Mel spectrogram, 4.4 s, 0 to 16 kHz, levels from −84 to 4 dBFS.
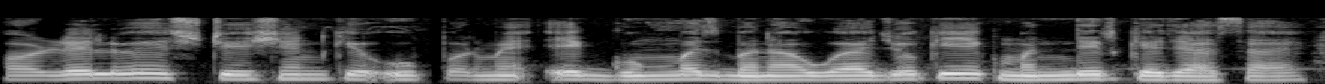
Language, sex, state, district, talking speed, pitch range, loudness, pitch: Hindi, male, Jharkhand, Deoghar, 230 wpm, 130-150 Hz, -16 LUFS, 140 Hz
